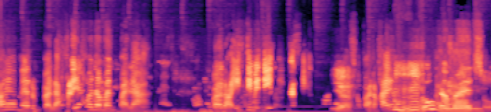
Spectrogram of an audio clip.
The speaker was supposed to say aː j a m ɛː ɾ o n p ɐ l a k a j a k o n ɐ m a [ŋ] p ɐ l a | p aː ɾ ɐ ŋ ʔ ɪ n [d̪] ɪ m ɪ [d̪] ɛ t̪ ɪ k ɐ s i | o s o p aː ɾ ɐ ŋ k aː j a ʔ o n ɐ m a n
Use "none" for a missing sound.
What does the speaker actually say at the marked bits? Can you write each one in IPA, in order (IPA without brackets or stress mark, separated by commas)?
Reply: n, t̪, d̪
